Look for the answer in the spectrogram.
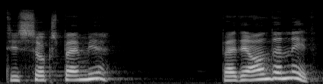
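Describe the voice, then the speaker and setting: A woman's voice: mid-range voice, unhurried, a little mellow, close to an everyday voice. An actress playing a bitter peasant mother in a radio play, with a Bavarian accent and a blunt, sardonic, accusing manner. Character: bitter, mocking peasant mother of a condemned outlaw.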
